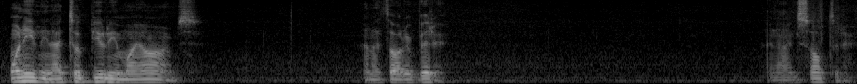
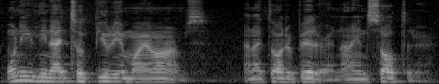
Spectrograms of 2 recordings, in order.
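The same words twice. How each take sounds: First: A strategic pause comes before the last phrase. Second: It runs on with no strategic pause.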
